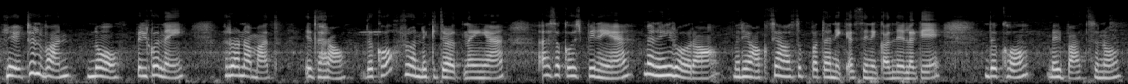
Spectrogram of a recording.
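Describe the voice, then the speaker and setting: A tender, protective husband, acted out by a performer in a romantic audio drama. He sounds high and bright for a man, speaking in a hesitant, soothing, coaxing way. There is faint noise on the recording. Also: moderate pace. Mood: soothing, tearful.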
